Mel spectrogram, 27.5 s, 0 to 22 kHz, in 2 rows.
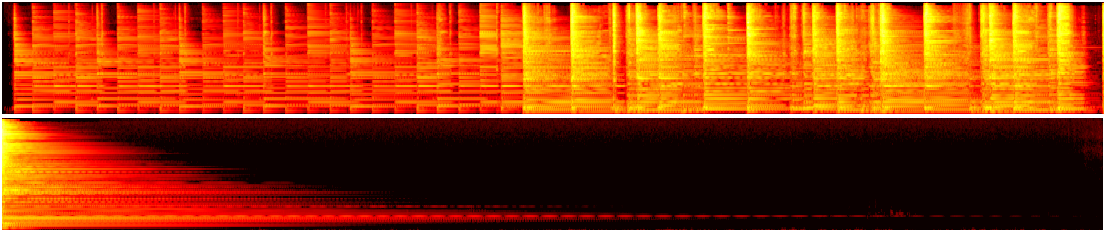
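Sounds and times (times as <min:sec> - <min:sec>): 
guitar recorded with a cardioid condenser microphone: 0:00.2 - 0:20.4.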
